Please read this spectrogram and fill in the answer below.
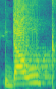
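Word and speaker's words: doubt: ডেভড নয় ডিইবিটি date ডিওইউবিটি ডাউট আমরা প্রত্যেকেই বলে থাকি ডাউট কিন্তু বি থাকবে এখানে ডাউট।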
